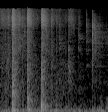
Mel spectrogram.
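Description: Three quick strikes landing in fast succession in the first second, sharp impacts of hands on the body and padded arm guards during a rapid-striking drill.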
